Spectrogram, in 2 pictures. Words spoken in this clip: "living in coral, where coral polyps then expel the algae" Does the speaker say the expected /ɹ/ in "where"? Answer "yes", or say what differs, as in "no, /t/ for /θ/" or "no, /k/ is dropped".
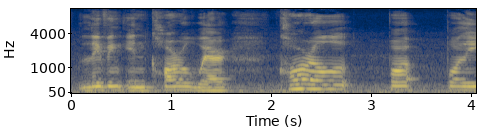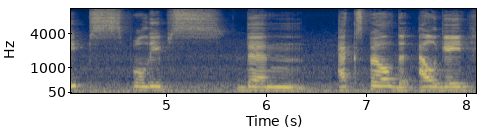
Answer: yes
